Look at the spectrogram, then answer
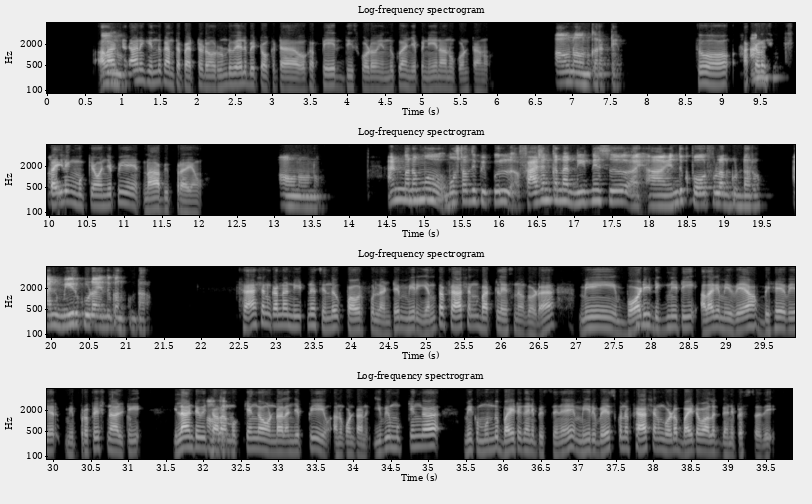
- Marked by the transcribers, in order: in English: "పెయిర్"; in English: "సో"; other noise; in English: "స్టైలింగ్"; in English: "అండ్"; in English: "మోస్ట్ ఆఫ్ ది పీపుల్ ఫ్యాషన్"; in English: "నీట్‌నెస్"; in English: "పవర్‌ఫుల్"; in English: "అండ్"; in English: "ఫ్యాషన్"; in English: "నీట్‌నెస్"; in English: "పవర్‌ఫుల్"; in English: "ఫ్యాషన్"; in English: "బాడీ డిగ్నిటీ"; in English: "వే ఆఫ్ బిహేవియర్"; in English: "ప్రొఫెషనాలిటీ"; in English: "ఫ్యాషన్"
- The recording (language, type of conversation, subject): Telugu, podcast, తక్కువ బడ్జెట్‌లో కూడా స్టైలుగా ఎలా కనిపించాలి?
